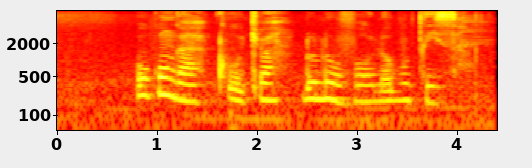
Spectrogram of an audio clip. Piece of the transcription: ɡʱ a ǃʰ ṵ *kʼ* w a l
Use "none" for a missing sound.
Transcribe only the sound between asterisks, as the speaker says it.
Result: cʼ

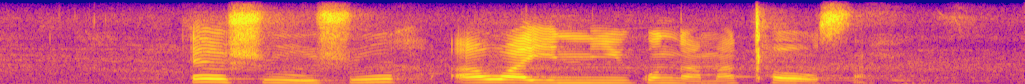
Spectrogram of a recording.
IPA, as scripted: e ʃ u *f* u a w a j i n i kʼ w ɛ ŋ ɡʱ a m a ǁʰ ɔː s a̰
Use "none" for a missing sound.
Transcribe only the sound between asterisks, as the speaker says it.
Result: ʃ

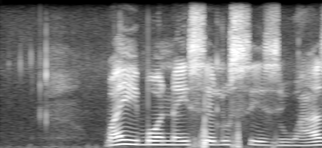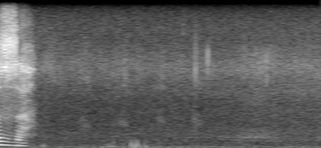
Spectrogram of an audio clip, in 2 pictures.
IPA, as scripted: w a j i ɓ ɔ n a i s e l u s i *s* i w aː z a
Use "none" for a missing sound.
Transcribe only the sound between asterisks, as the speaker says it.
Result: z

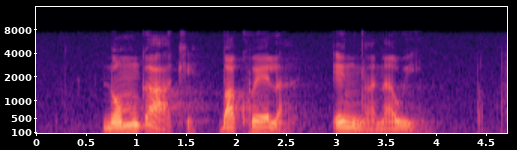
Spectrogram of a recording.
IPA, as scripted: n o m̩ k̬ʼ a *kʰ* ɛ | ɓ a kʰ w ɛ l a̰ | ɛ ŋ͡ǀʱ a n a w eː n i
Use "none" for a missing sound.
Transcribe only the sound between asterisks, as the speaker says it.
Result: kʰ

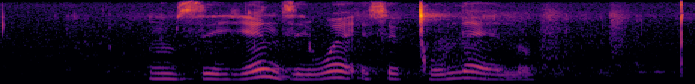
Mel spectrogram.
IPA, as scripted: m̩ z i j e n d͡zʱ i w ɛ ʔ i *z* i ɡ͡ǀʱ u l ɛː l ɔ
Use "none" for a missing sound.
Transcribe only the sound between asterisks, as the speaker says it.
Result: s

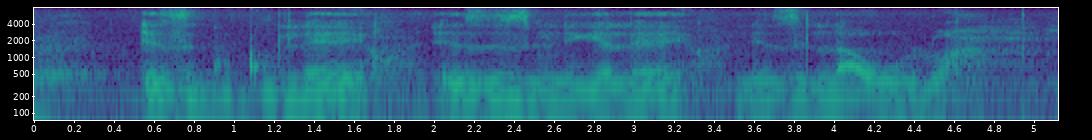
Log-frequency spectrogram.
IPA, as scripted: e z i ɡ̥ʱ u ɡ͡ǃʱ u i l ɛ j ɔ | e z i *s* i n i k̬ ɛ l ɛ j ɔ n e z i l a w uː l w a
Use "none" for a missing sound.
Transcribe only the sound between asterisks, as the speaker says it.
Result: z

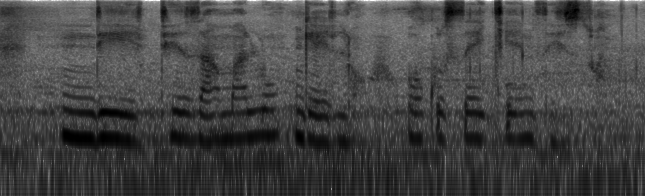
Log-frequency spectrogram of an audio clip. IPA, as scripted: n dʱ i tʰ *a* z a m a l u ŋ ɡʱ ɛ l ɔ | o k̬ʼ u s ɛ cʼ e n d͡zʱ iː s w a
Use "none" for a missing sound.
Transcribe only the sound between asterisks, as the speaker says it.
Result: i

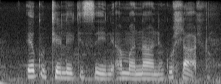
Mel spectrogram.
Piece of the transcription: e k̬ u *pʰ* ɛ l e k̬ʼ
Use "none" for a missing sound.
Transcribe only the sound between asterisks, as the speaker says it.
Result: tʰ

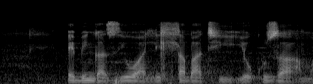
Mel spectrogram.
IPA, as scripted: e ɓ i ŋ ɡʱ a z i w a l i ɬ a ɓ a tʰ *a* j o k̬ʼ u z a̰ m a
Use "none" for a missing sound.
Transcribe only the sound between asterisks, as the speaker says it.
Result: i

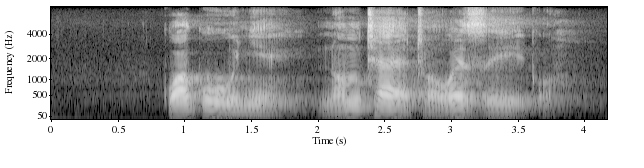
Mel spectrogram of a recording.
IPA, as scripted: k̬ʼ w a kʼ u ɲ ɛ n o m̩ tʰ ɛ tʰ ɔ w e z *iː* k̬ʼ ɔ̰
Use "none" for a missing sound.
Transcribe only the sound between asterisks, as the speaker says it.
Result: iː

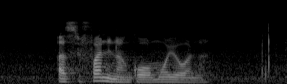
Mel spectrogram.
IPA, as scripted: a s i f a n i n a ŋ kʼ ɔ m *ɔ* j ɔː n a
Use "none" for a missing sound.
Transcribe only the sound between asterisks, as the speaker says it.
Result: ɔ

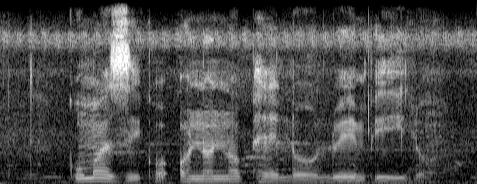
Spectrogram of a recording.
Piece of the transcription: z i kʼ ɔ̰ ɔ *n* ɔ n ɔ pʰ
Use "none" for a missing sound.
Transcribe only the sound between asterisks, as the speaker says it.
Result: n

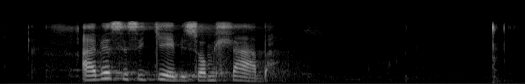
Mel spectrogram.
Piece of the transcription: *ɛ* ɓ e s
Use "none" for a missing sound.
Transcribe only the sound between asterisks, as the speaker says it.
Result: a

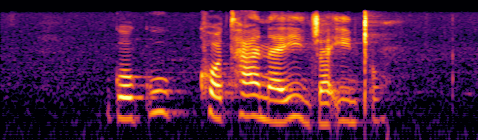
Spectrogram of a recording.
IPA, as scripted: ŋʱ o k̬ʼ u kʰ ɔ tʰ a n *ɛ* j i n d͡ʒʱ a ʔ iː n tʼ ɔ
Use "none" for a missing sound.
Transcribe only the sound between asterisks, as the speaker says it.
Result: a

